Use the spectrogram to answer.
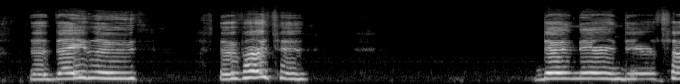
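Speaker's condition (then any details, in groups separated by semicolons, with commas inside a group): Throat cancer radiation damage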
